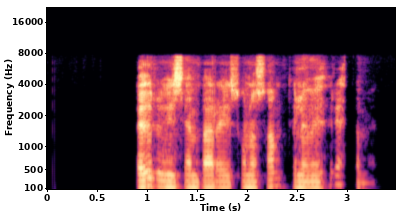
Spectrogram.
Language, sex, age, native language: Icelandic, male, 40-49, Icelandic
